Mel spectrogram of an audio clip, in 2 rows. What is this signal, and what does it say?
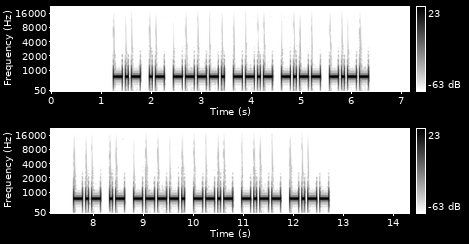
Morse code, heard as a keyed tone, about 20 wpm, 700 Hz. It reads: KA9QYY KA9QYY
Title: USA Call Signs - 6 Characters - Repeated 2x - 20wpm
